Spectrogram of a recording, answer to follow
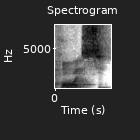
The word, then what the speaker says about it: Hauntz: But yeah, Haunts, it sounds the same as Taunts, but it is spelled pretty different.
